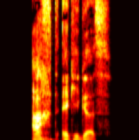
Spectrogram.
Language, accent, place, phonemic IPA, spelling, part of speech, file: German, Germany, Berlin, /ˈaxtˌʔɛkɪɡəs/, achteckiges, adjective, De-achteckiges.ogg
- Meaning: strong/mixed nominative/accusative neuter singular of achteckig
